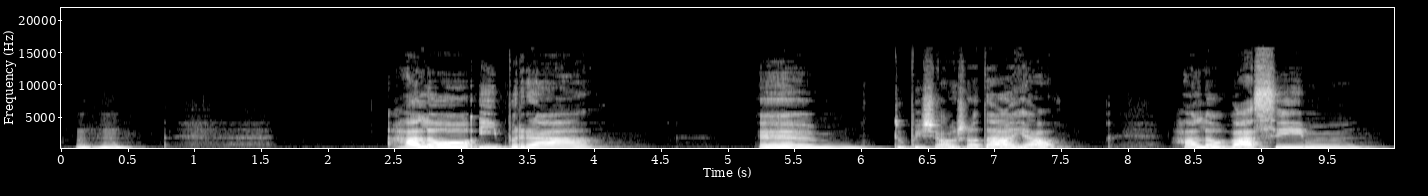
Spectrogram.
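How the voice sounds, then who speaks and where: A woman with a Swiss German accent teaching a live stream lesson. She greets viewers by name and explains things slowly and simply, with many fillers. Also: mid-range voice. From Switzerland.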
